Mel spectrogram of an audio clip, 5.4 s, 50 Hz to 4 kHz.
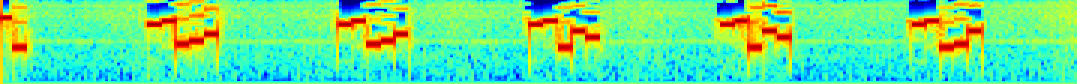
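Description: Five-tone selective call (ZVEI), heard as quick runs of five tones, tones of about 80 ms. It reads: 89235 89235 89164 89164 89126
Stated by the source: ZVEI five-tone call received on an SDR.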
